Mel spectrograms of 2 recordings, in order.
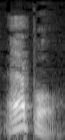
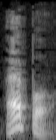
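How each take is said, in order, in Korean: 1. 영어 발음으로 발음됩니다. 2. 영어 발음으로 발음됩니다.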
